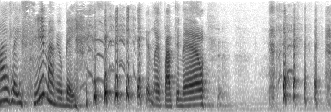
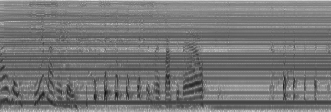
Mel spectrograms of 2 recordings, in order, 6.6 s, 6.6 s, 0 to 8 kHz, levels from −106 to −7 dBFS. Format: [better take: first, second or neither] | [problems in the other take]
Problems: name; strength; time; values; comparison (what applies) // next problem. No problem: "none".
first | background sound (Domestic sounds, home sounds); as loud as the speech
